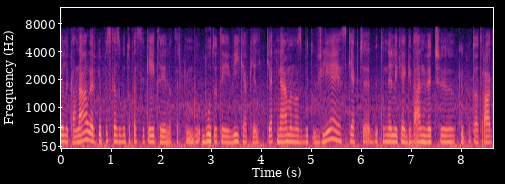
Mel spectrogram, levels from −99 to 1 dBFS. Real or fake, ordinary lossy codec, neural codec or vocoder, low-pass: fake; AAC, 64 kbps; codec, 16 kHz, 2 kbps, FunCodec, trained on Chinese and English, 25 frames a second; 7.2 kHz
